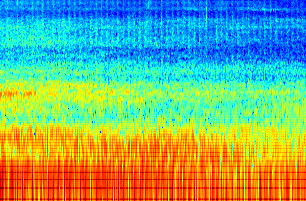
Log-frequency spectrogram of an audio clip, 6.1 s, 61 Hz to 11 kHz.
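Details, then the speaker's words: 1971 Ford F-350 crew cab long bed straight six, first running after 20 years sitting, at steady idle: smooth, even low rumble with no ticks or knocks, quiet like a sewing machine; throttle tends to stick where left; normal idle. "but listen how quiet this thing sounds sounds like a sewing machine"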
